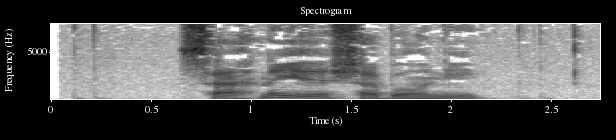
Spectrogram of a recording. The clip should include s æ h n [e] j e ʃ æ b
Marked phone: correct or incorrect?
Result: correct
